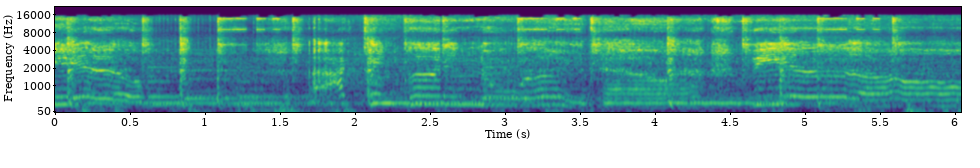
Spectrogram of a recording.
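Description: Music with a wavering sung melody playing from a portable FM radio tuned to a broadcast station.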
